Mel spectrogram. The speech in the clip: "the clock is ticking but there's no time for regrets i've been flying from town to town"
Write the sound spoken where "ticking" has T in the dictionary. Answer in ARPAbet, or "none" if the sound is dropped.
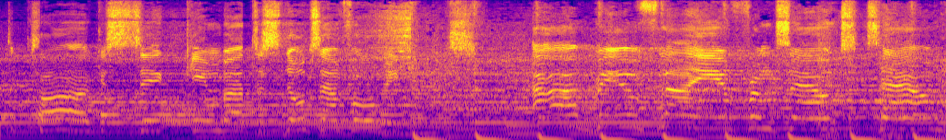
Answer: S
